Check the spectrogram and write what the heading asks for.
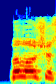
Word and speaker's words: LaLoggia: And this is a 1988 American supernatural mystery film directed, produced, and written and scored by Frank, am I going to say this right, LaLoggia? – LaLoggia sounds right. – LaLoggia, yeah.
